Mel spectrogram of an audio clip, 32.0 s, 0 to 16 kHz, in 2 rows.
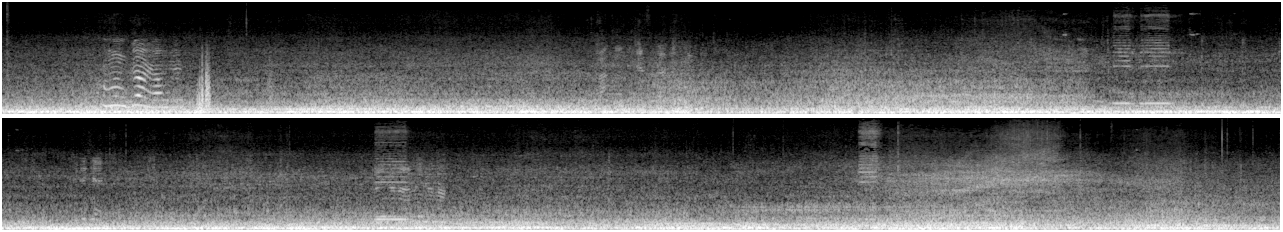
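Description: Steady engine and road rumble inside a moving van's cabin on a highway, with short vehicle horn toots about 14 and 21 seconds in and again near the end.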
